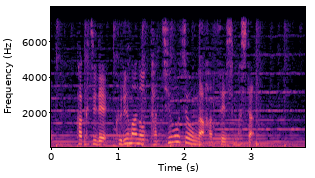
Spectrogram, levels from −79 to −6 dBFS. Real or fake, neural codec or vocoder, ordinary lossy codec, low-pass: real; none; none; 7.2 kHz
